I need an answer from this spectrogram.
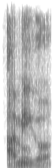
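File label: "amigo", Spanish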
